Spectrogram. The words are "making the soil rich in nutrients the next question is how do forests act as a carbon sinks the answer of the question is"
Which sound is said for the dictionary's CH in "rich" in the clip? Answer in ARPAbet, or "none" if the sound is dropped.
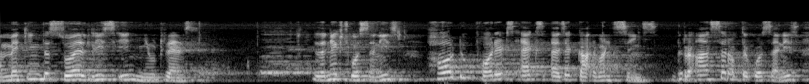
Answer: S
